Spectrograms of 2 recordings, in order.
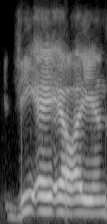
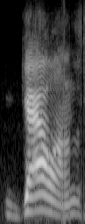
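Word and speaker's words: Galanz: galons g a l g a l a n z it's pronounced gallons it's not French it's not Galan it's not all fancy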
